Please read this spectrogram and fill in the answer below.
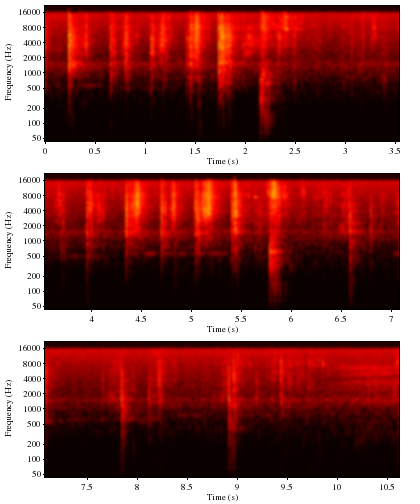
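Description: A tarot deck being shuffled by hand, with cards drawn and laid down on a cloth-covered table: faint, irregular card flicks and taps with a short pause partway through.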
